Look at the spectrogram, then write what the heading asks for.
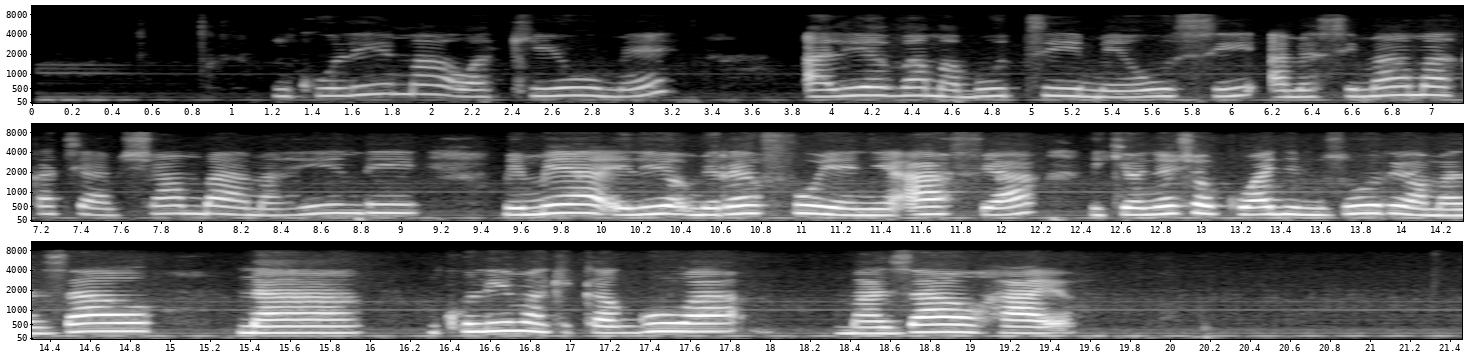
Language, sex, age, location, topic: Swahili, female, 18-24, Dar es Salaam, agriculture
